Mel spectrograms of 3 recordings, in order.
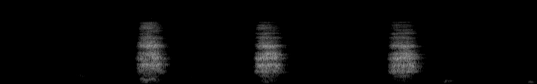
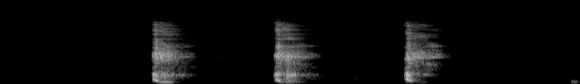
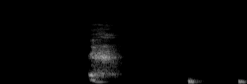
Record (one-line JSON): {"exhalation_length": "5.4 s", "exhalation_amplitude": 4516, "exhalation_signal_mean_std_ratio": 0.31, "three_cough_length": "5.8 s", "three_cough_amplitude": 16496, "three_cough_signal_mean_std_ratio": 0.28, "cough_length": "2.5 s", "cough_amplitude": 3264, "cough_signal_mean_std_ratio": 0.31, "survey_phase": "beta (2021-08-13 to 2022-03-07)", "age": "18-44", "gender": "Male", "wearing_mask": "No", "symptom_none": true, "symptom_onset": "5 days", "smoker_status": "Never smoked", "respiratory_condition_asthma": false, "respiratory_condition_other": false, "recruitment_source": "REACT", "submission_delay": "2 days", "covid_test_result": "Negative", "covid_test_method": "RT-qPCR", "influenza_a_test_result": "Negative", "influenza_b_test_result": "Negative"}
